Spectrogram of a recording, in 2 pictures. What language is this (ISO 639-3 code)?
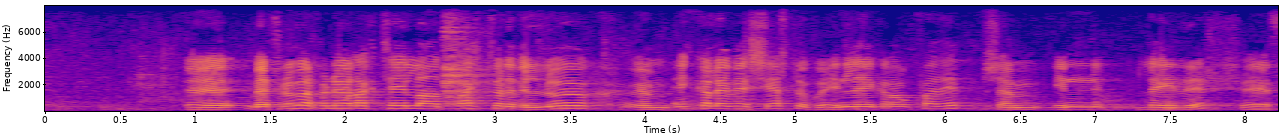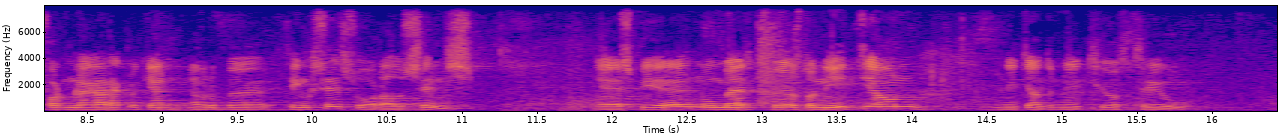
isl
